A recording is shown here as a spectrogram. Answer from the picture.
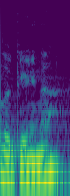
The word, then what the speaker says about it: Laguna: Is that how you say your last name, Laguna? – Correct.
